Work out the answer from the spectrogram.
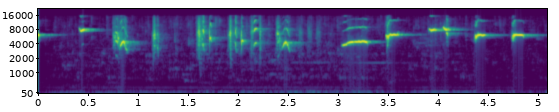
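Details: Lively kolibri ninja sunbird singing as a lure for other birds, recorded by phone: scattered sharp chirps, then a run of clear high whistled notes that rise and fall, about two each second, over a low hum.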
